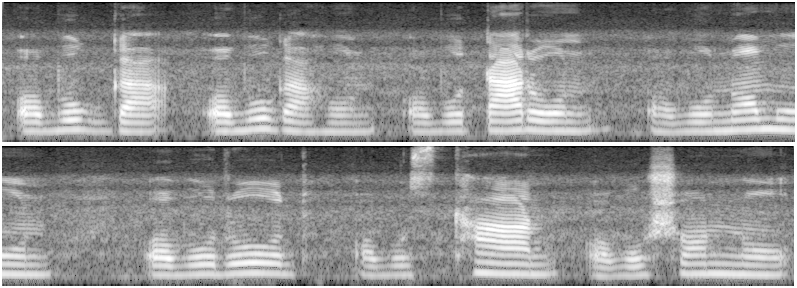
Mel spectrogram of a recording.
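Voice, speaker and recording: Slow, steady woman reciting word lists. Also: lowish voice, highs cut off, slight background noise. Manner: asks herself a question before each list. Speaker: teacher. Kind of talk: exam-prep grammar lesson.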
